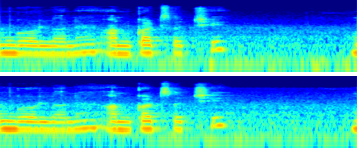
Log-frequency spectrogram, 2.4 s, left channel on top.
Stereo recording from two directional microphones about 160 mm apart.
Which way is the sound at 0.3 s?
30° left (ahead or behind).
